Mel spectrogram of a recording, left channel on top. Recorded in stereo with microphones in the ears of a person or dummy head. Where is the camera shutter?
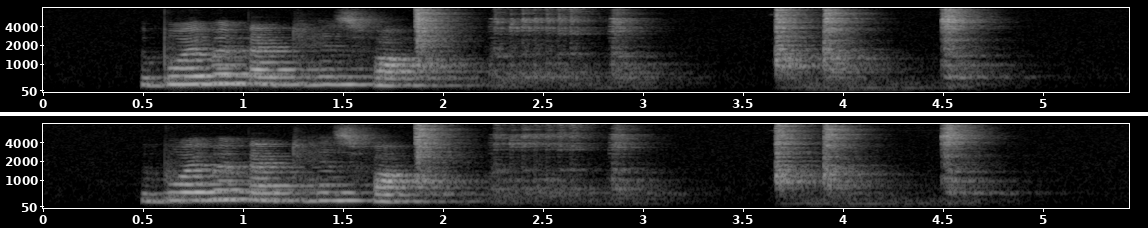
10° left (ahead or behind), 1.8 m.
